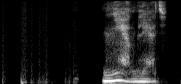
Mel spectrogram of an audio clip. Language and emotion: Russian, angry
